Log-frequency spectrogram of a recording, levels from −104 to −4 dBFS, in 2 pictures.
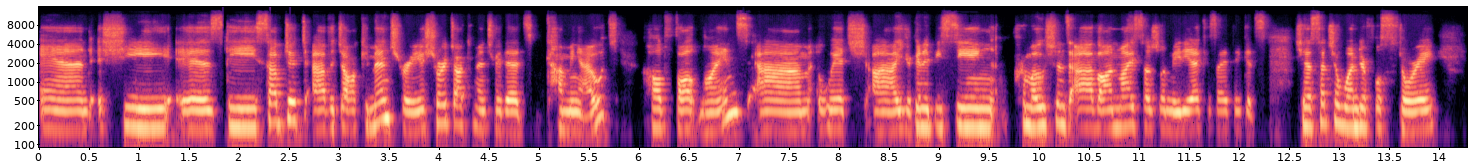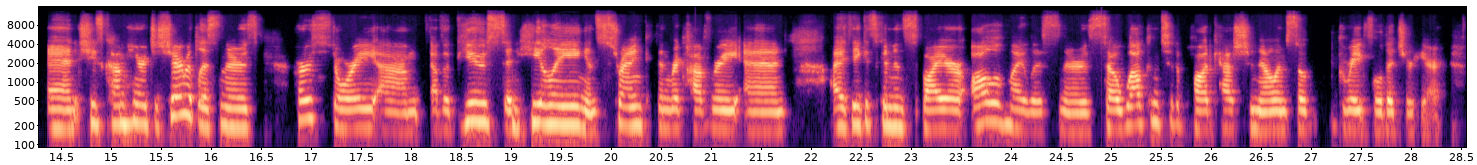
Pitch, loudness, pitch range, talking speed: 185 Hz, -16 LUFS, 175-205 Hz, 175 wpm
